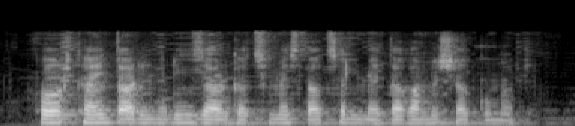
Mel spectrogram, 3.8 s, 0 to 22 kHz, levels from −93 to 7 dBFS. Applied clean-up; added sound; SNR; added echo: neural separator model SepFormer DNS4.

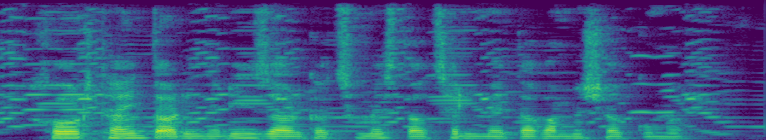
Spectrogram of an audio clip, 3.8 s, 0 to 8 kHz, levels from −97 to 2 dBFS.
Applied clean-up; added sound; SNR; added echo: classical method WPE with log-MMSE.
